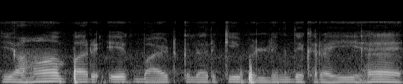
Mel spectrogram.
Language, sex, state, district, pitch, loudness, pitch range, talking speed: Hindi, male, Madhya Pradesh, Katni, 110 Hz, -25 LUFS, 105-120 Hz, 150 wpm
